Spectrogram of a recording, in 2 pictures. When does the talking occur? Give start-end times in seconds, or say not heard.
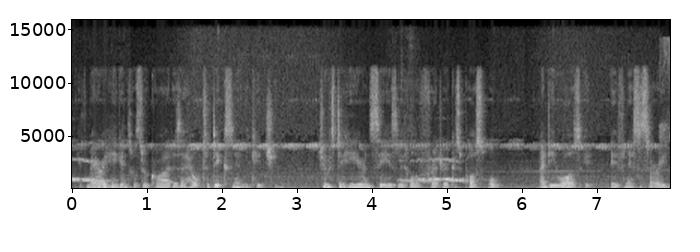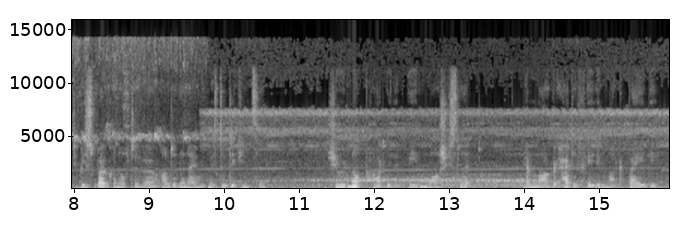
0.1-10.6, 11.2-15.8.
